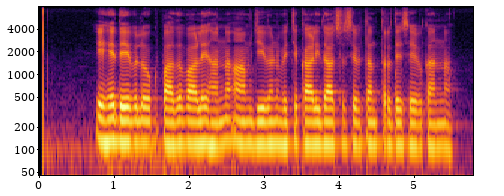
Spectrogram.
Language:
Punjabi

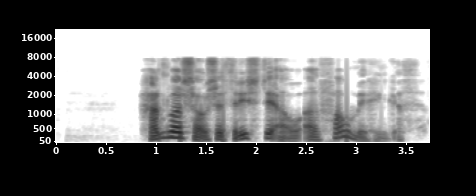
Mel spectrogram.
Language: Icelandic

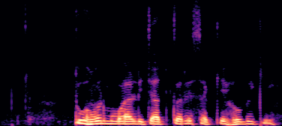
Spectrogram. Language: Magahi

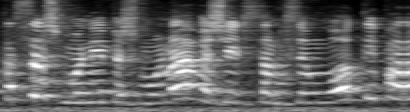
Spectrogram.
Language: Hebrew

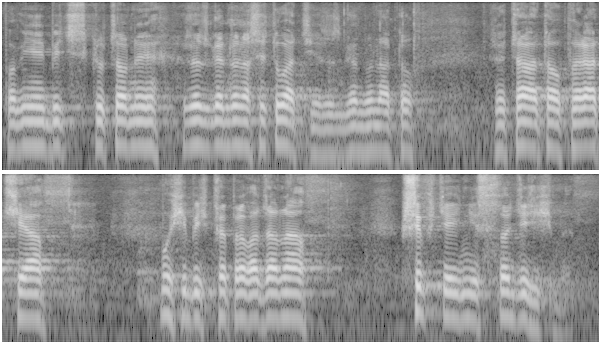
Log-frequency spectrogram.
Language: Polish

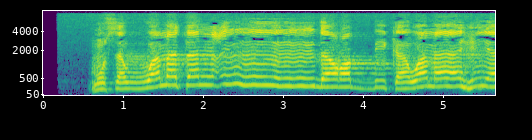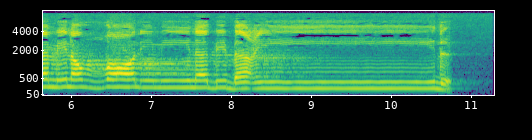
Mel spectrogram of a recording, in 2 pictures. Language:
Arabic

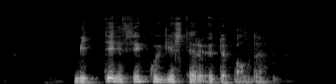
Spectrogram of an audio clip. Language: Bashkir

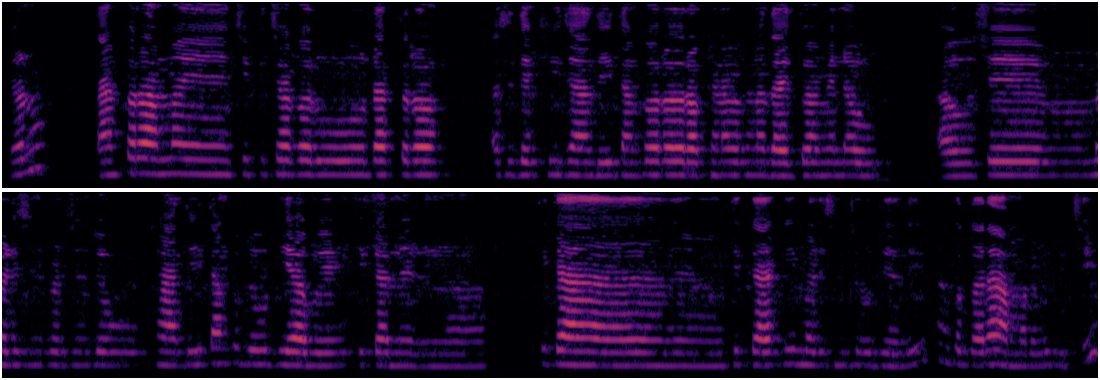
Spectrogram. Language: Odia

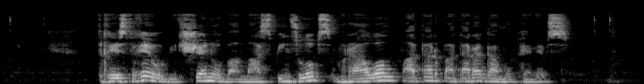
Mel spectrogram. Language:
Georgian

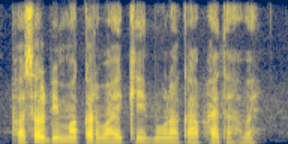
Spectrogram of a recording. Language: Chhattisgarhi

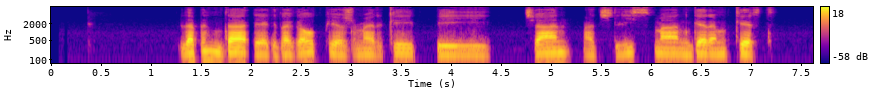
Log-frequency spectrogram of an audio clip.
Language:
Central Kurdish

